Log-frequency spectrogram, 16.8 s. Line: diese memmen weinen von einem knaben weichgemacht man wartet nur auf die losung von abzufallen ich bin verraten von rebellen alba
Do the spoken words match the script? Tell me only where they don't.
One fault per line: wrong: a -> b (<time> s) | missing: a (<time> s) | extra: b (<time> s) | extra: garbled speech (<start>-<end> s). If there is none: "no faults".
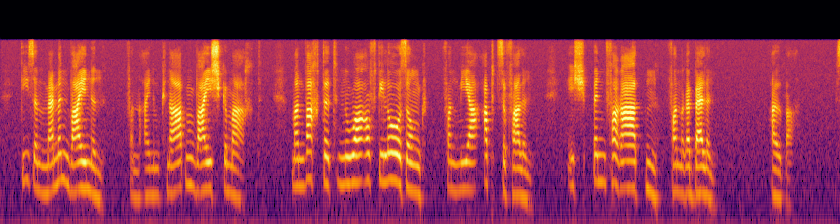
extra: mir (9.2 s)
